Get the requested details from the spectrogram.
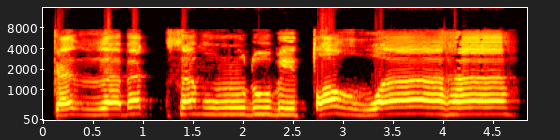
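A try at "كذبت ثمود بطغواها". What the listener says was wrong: ये होंठ गोल ना होने चाहिए। कज़्ज़बत समूद बितग़वाहा बितग़वाहा, मोटा हो मोटा।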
